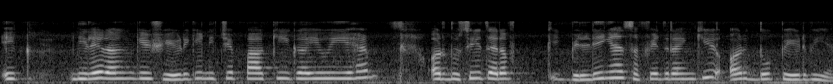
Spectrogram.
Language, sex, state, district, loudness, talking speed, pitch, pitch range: Hindi, female, Bihar, Jamui, -23 LUFS, 185 wpm, 260 Hz, 245-275 Hz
